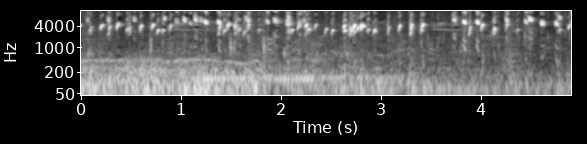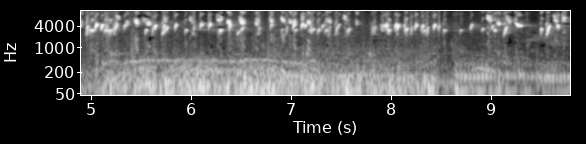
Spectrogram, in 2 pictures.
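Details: Female goldfinch chatter, batbata and sastasa, for stirring a European goldfinch male to sing: bright, rapid, high chirps in clustered phrases, repeated steadily, with a recurring low humming background.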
